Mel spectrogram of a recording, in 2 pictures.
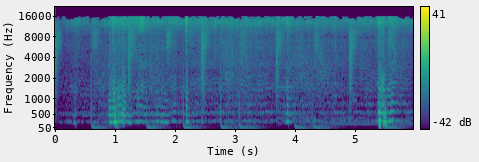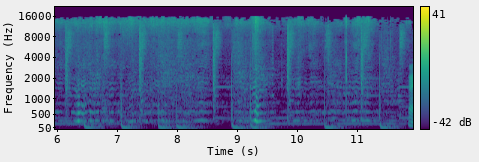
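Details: Buzzing of European hornets at a beehive they raid, killing the honeybees; a low even tone comes and goes over the constant hive hum, broken by repeated dull knocks and taps.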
